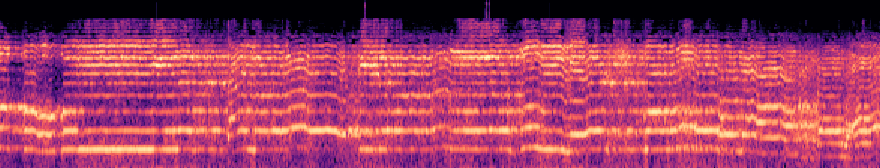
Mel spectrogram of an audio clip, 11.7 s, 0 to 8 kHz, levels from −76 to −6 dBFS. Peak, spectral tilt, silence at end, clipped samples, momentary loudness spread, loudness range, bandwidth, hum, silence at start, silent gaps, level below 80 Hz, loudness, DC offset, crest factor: 0 dBFS; -4 dB/octave; 0 s; under 0.1%; 6 LU; 3 LU; 8 kHz; none; 0 s; none; -46 dBFS; -10 LUFS; under 0.1%; 12 dB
